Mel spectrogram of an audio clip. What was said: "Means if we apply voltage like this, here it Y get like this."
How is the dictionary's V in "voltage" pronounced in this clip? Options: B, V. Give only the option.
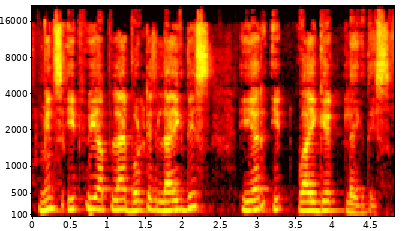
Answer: B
